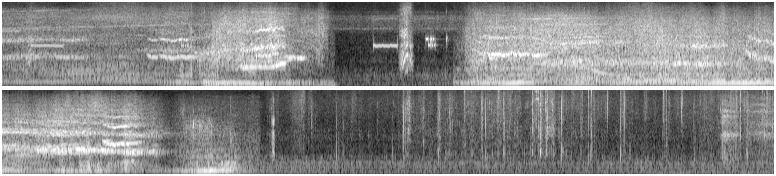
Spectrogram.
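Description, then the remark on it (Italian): A car roars and accelerates with loud, screeching tires skidding in long bursts, then the engine fades and a few faint clicks and taps follow in near quiet. “Non me, la macchina, la macchina!”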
